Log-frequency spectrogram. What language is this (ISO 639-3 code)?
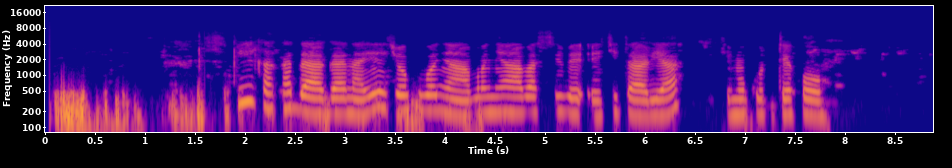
lug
